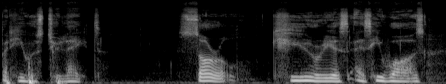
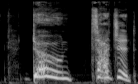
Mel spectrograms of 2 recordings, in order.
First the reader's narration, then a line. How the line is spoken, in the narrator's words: Jinti shouted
